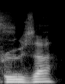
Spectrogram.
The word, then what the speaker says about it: Prusa: Prusa, that's how you pronounce it, right? Yes. Prusa.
